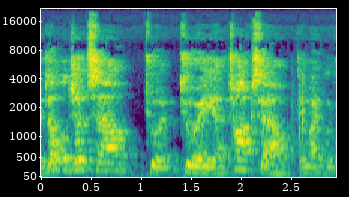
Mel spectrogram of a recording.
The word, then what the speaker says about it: Tok Sao: That's called a Tok Sao. And we pronounce it like we would talk, but usually when I write it, it's T-O-K. Tok Sao. And Tok Sao is not this.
